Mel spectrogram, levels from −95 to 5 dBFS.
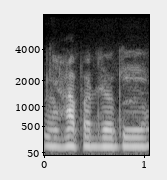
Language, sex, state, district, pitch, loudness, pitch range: Hindi, male, Bihar, Jamui, 145 Hz, -19 LUFS, 140-145 Hz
